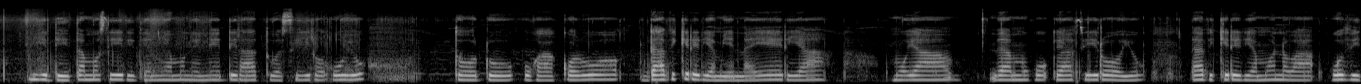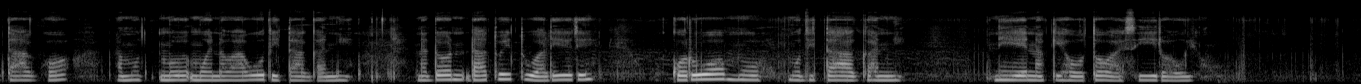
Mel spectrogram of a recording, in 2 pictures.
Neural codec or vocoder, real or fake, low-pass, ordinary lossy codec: none; real; 14.4 kHz; none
